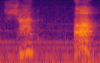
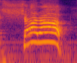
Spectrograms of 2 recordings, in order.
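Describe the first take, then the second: First: Quiet muffled shut up; regulator out of mouth. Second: Very high mock snap; squeaky annoyed shut up; exasperated shut up. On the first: Retold or imitated. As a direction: say it without the regulator, softly. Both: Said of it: "I'm like".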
